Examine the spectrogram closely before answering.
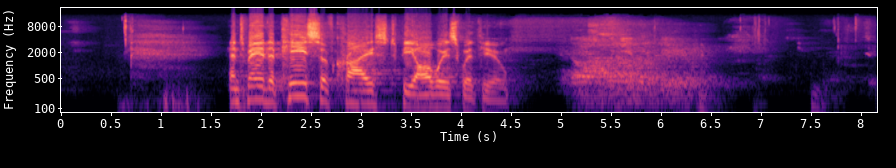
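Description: An elderly man speaks through a microphone in an echoing hall.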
